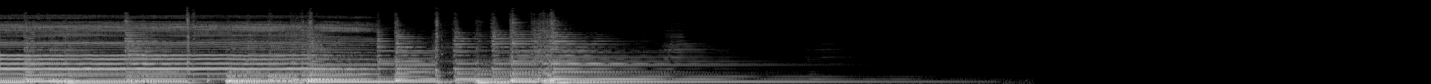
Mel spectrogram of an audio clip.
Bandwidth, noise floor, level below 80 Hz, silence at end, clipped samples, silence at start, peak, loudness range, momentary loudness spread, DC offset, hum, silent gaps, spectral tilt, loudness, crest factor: 12 kHz; -60 dBFS; -42 dBFS; 5.95 s; under 0.1%; 0 s; -4 dBFS; 18 LU; 19 LU; under 0.1%; none; none; -6 dB/octave; -20 LUFS; 18 dB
